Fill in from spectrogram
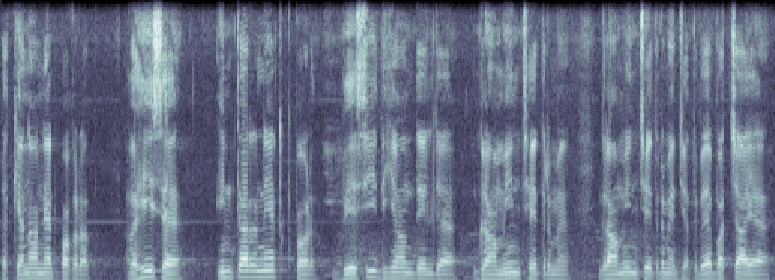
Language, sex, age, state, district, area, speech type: Maithili, male, 30-45, Bihar, Purnia, rural, spontaneous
